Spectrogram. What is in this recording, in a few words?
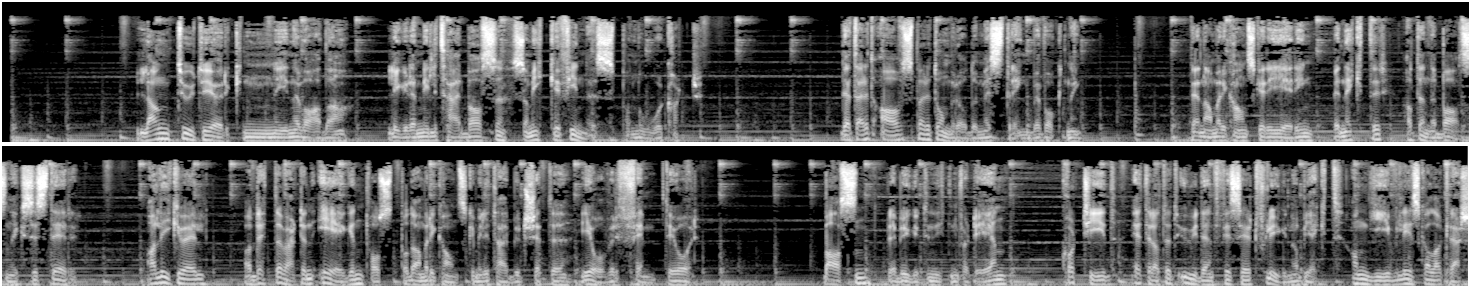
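norwegian male narration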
